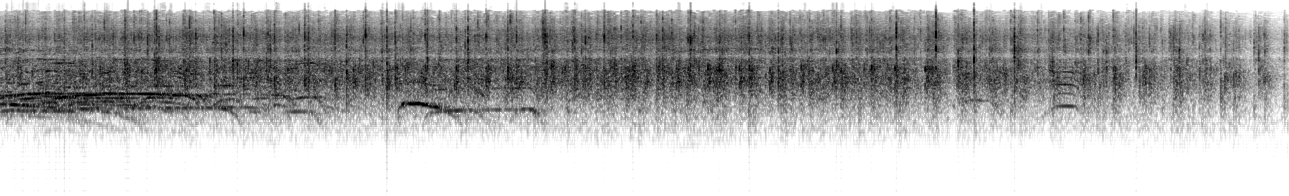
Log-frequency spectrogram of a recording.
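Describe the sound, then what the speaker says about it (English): A seminar audience bursts into loud, sustained applause with some cheering and whoops at first, the clapping staying dense and close before gradually thinning and fading toward the end. "Give yourselves a round of applause."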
